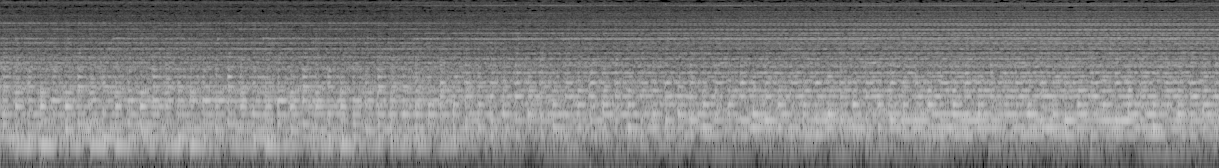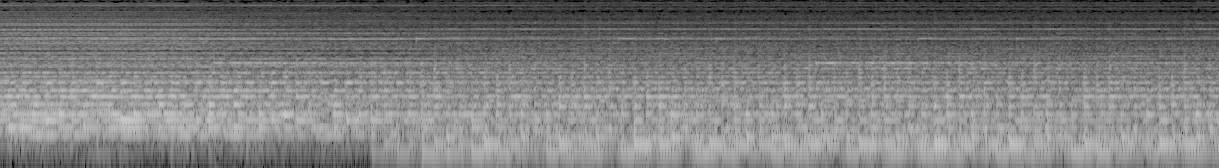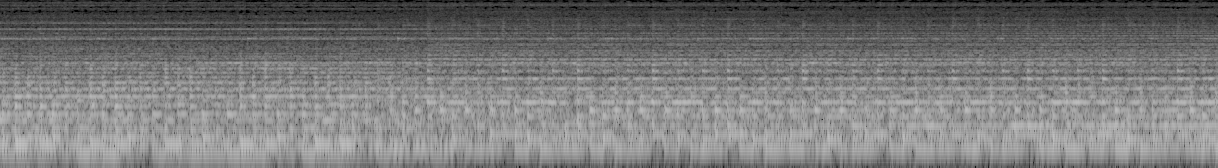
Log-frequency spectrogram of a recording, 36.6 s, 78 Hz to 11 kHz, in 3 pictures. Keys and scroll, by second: 6.2 ctrl+z, 9.3 ctrl+z, 10.4 Return, 10.4 a, 32.1 z, 34.4 typing, 34.7 Return.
